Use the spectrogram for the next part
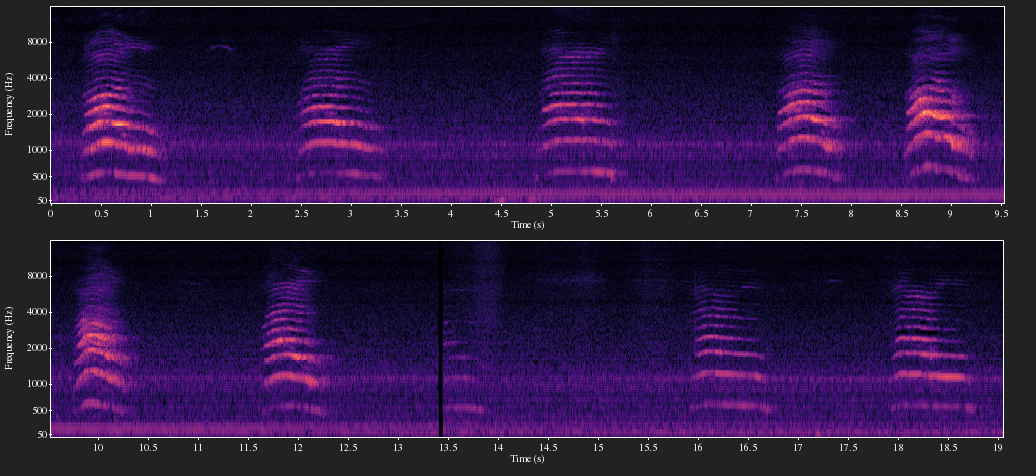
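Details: Persistent kitten crying from Yukimi, calling over and over in the morning: about a dozen short, harmonic meows, each bending upward then down, repeated every one to two seconds, softer toward the end, with a low steady hum beneath.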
